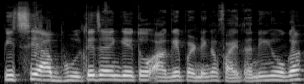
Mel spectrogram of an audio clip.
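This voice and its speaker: A woman's voice: medium pitch, fairly even intonation, dark tone. A woman, patiently teaching children on a TV lesson and repeating key points. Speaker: Quran teacher.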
